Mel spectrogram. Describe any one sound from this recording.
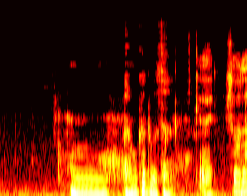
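An elderly man speaks slowly and softly, close to the microphone.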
